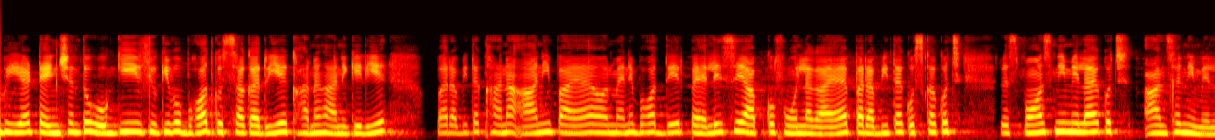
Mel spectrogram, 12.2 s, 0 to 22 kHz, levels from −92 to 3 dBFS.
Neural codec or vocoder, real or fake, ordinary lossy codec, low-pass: none; real; none; none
